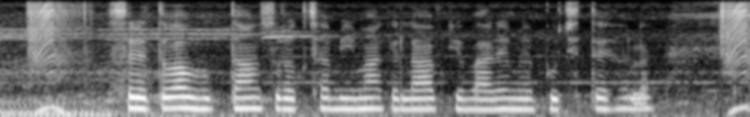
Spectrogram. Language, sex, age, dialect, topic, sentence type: Magahi, female, 25-30, Western, banking, statement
